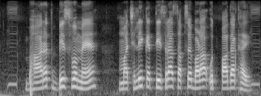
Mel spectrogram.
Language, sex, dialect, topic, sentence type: Magahi, male, Central/Standard, agriculture, statement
